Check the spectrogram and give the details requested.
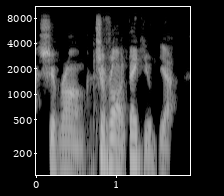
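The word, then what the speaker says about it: Shivrang: It's Chevrong. Chevrong, thank you. Yeah. Chevrang versus Chevrong, right? I only remember that because they were calling him Chevrang, and actually you're saying it wrong. It's Chevrong, yeah.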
